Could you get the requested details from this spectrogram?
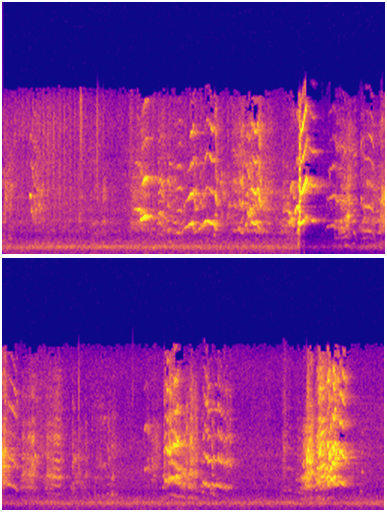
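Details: Shrill high squawks and chirps come in scattered bursts as rainbow lorikeets feed and fling their food about, with a sharp knock midway and quieter gaps between bursts.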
